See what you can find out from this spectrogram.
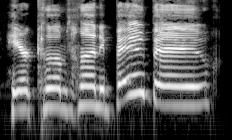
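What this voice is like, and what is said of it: Put-on redneck accent. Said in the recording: “in my appropriate redneck voice”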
